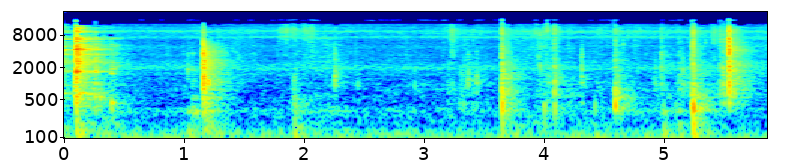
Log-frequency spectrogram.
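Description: Sharp clinks and knocks of kitchenware against a stainless-steel cooking pot: one loud ringing knock at the start, another about a second later, then a run of lighter clicks near the end.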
